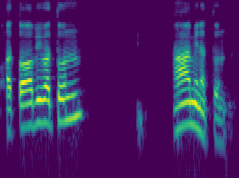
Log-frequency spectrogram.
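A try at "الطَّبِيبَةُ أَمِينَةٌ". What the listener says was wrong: আলিফ লাম আছে, আপনি কেন তানবিন দিচ্ছেন একটু খেয়াল করে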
